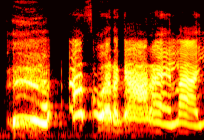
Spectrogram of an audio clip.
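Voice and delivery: begging the audience to believe her; emphatic oath. Real, not acted. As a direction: swear it's true with everything. Swearing the story is true.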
